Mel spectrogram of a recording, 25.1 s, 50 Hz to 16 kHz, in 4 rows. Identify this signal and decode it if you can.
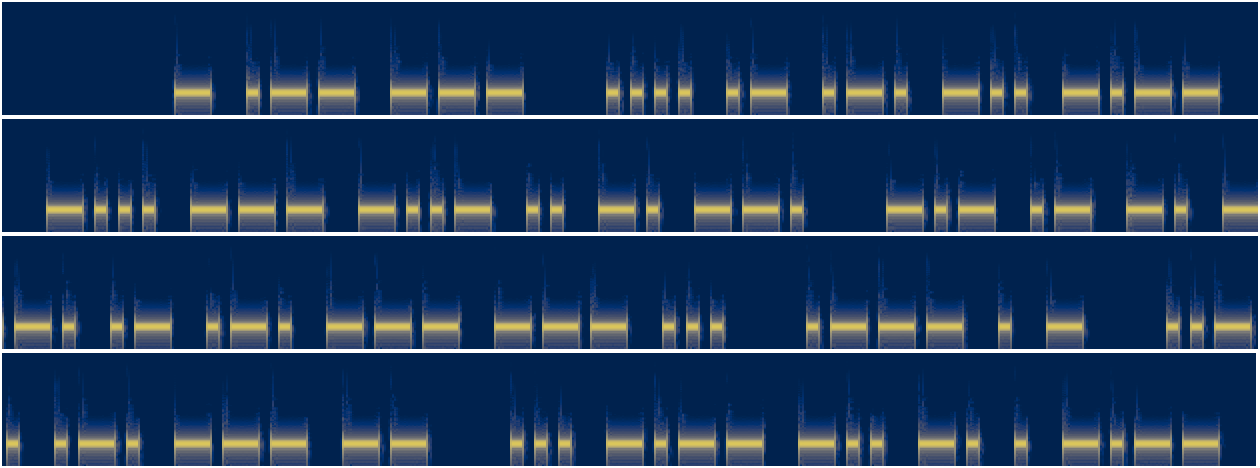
Morse code, heard as a keyed tone, about 20 wpm, 700 Hz. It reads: TWO HARDY BOXING KANGAROOS JET FROM SYDNEY
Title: Pangram Challenge v2 - 20wpm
